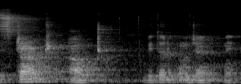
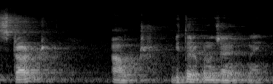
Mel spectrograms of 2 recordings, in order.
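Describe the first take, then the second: No difference in how they are said.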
